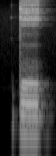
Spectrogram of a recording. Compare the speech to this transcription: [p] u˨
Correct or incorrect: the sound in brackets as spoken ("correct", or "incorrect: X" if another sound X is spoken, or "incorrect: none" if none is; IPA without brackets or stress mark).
correct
